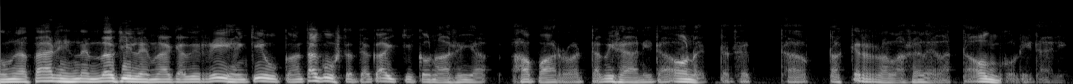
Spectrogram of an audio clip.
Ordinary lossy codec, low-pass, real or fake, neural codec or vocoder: none; 14.4 kHz; real; none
